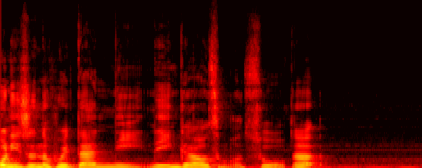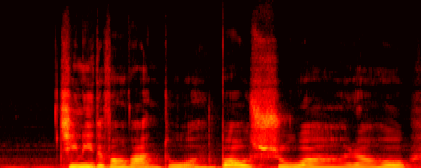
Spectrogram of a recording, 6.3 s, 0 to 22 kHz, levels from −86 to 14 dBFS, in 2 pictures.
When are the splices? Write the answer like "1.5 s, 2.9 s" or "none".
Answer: 2.1 s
